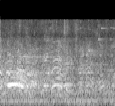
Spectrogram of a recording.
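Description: People talking nearby, with one voice clear through the first second or so, then quieter, indistinct chatter.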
